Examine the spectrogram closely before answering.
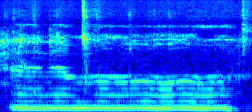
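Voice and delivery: ordinary delivery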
